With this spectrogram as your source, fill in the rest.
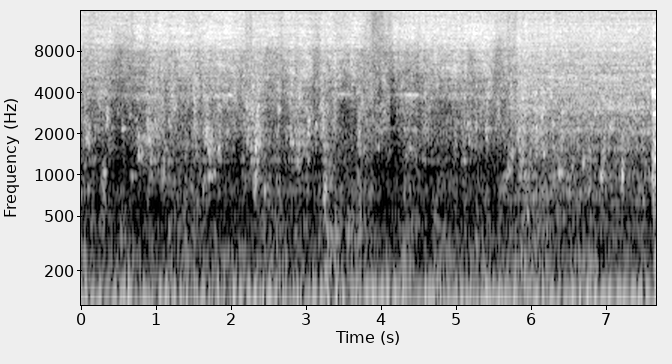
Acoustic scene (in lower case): kitchen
